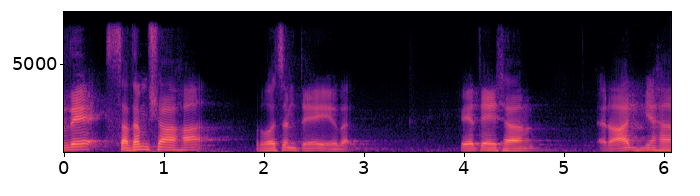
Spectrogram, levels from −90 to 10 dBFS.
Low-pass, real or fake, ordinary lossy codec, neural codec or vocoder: 7.2 kHz; fake; none; codec, 16 kHz, 1 kbps, X-Codec, HuBERT features, trained on balanced general audio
